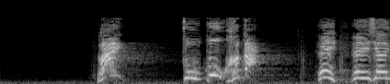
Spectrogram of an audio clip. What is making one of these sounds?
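A man calls out loudly in a commanding voice.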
